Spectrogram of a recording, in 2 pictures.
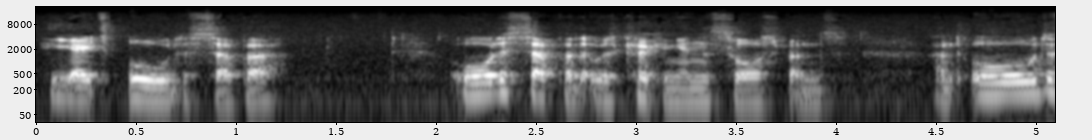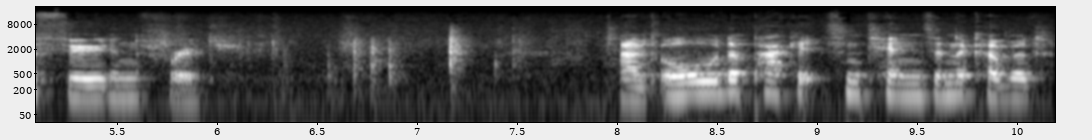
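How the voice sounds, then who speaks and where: A man's voice: medium pitch, moderate pace, creaky, pauses often, muffled recording, slight background noise. A man, a primary school teacher, reading a children's storybook expressively to young listeners.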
